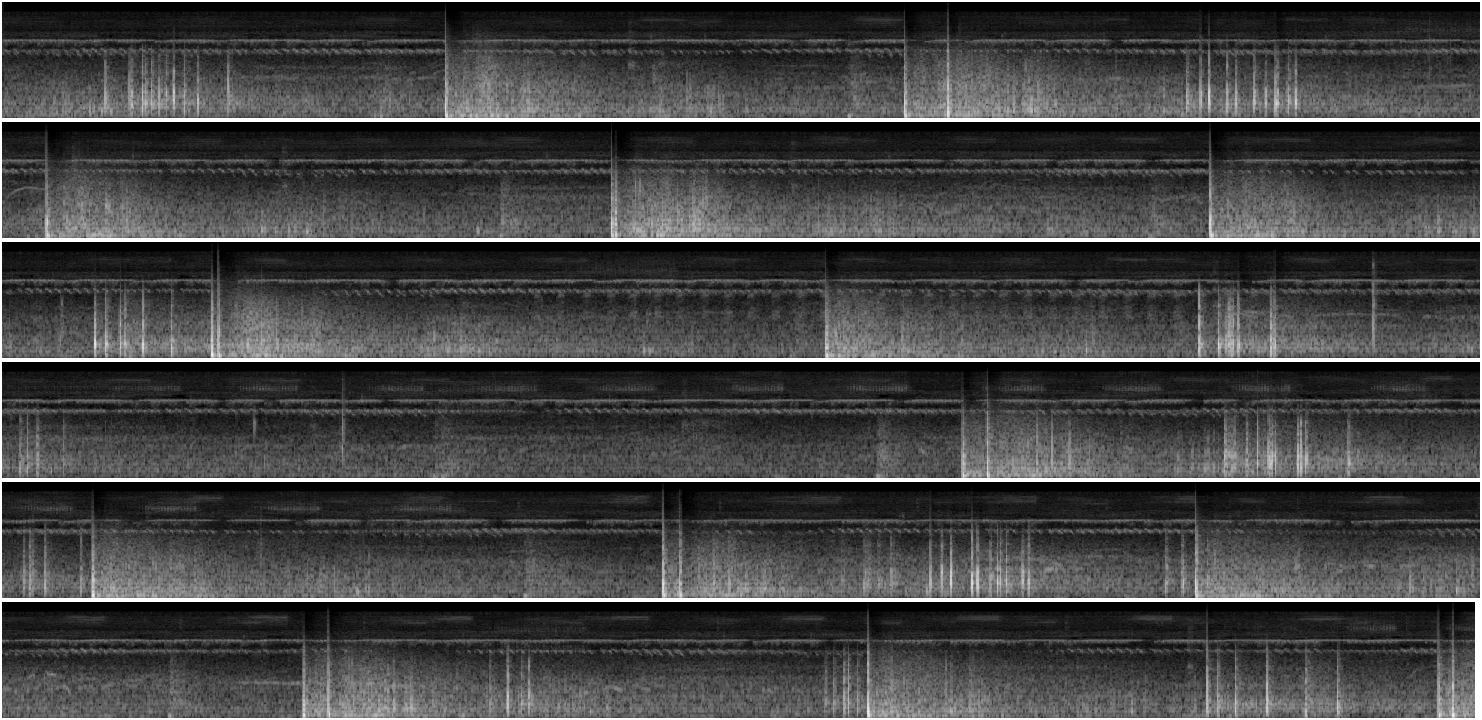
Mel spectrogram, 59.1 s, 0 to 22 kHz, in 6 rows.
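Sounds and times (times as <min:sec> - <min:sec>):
insects chirring: 0:00.0 - 0:59.0.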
